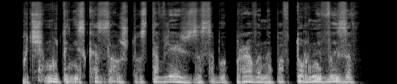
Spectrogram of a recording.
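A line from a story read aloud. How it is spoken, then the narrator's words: Hissed into ear. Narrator (Russian): зашипела мне в ухо Марина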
